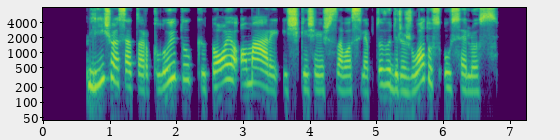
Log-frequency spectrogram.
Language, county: Lithuanian, Šiauliai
